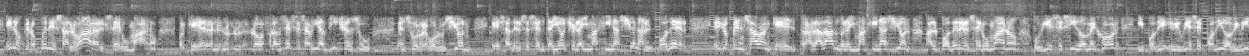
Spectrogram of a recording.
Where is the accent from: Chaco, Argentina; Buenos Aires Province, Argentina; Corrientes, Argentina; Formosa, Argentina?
Chaco, Argentina; yo pude salir desde los montes del Chaco, ¿no? Mi canto vengo de los montes del Chaco, mi canto es la semilla.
